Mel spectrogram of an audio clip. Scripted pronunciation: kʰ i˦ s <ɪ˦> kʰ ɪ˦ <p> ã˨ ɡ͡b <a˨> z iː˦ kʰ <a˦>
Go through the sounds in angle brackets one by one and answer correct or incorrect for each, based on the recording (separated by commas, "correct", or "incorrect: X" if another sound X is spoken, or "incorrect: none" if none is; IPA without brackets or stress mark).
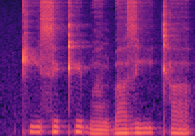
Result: correct, incorrect: b, incorrect: a˦, correct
